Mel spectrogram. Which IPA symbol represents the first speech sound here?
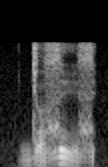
ɟ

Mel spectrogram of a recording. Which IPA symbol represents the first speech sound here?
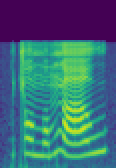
c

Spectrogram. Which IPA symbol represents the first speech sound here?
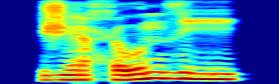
ʒ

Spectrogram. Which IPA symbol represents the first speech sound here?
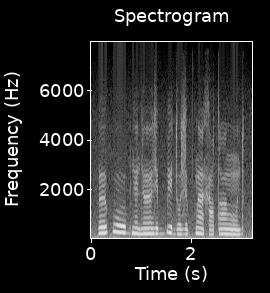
əː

